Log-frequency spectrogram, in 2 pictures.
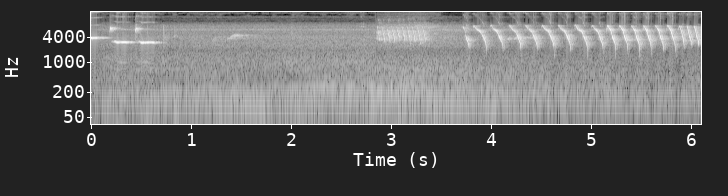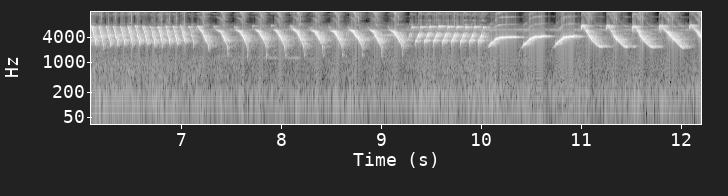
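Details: Canary song played as a lure to get silent, lazy canaries singing: brief high notes, a buzzy burst, then long runs of fast descending sweeps and dense trills, ending in swooping downward slurs.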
